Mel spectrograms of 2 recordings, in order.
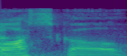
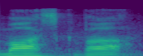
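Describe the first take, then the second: First: The name ends with a 'cow' or 'coe' sound. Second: The name ends with a clear 'kva' sound. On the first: This is the usual English name for the city. The speaker calls it wrong. "the English pronunciation" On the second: This is what the city is really called. The speaker calls it right. "it's actually called Moskva"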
